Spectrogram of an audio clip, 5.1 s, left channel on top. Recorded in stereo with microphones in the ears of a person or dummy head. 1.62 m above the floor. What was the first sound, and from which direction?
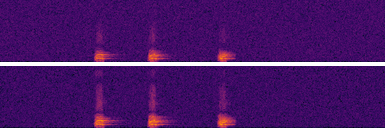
A dog barking, 45° right (ahead or behind).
